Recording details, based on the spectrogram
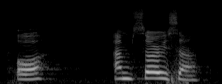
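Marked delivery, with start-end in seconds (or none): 1.2-2.0 put-on calm tone, louder. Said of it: "I'm saying the "I'm sorry, sir" calmly".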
